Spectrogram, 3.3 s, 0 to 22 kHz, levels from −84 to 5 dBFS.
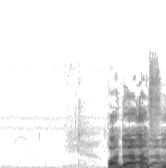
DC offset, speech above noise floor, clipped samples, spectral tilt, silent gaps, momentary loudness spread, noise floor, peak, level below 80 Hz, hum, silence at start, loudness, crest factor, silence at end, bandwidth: under 0.1%; 49 dB; under 0.1%; -3 dB/octave; none; 9 LU; -70 dBFS; -8 dBFS; -74 dBFS; none; 2.15 s; -21 LUFS; 18 dB; 0 s; 15 kHz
